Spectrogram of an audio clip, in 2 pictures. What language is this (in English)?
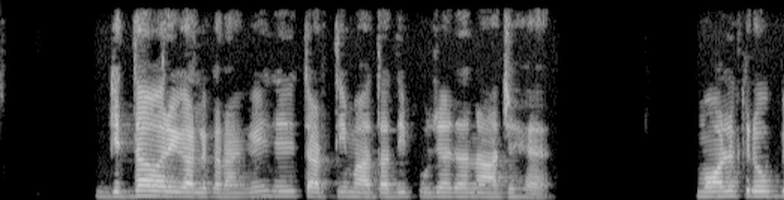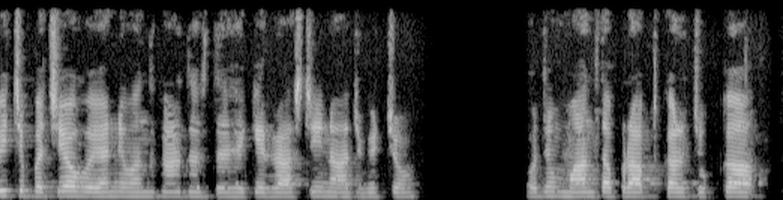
Punjabi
